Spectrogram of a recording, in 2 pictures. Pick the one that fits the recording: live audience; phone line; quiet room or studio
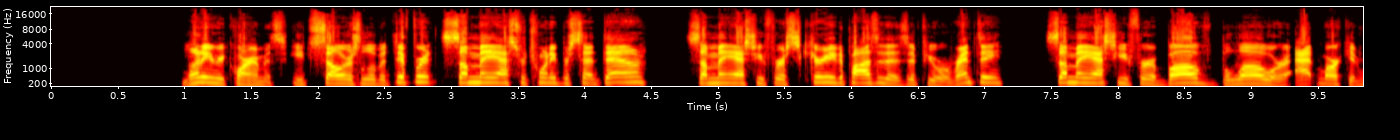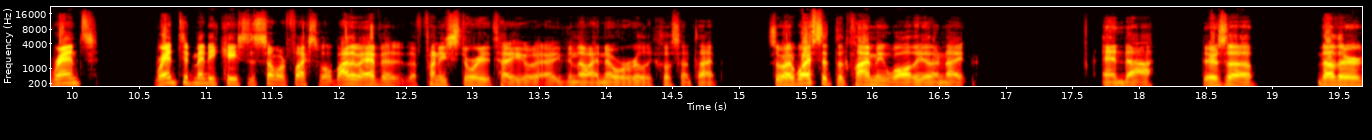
live audience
